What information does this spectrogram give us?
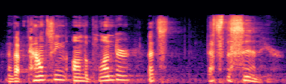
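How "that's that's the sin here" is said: normal talking voice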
